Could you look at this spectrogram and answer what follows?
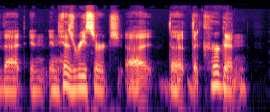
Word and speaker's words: Kurgan: for the character, that the Krugen, is that how you pronounce it? Kurgan.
